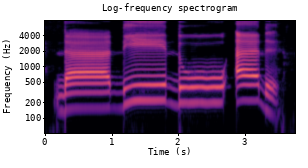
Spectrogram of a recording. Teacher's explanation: Nah, ini gigi seri atas kita bagian dalam, ini gigi seri atas kita bagian luar. Nah, huruf dal itu disentuhkan ke pangkal gigi seri atas kita.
